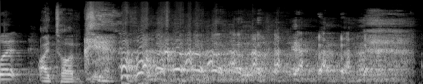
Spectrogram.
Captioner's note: all laughing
